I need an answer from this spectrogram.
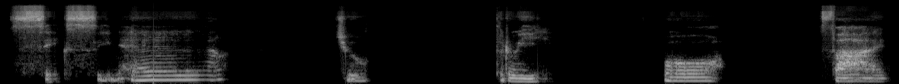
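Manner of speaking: calm meditation guide voice; guided meditation. Acted. Leads a breathing meditation.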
